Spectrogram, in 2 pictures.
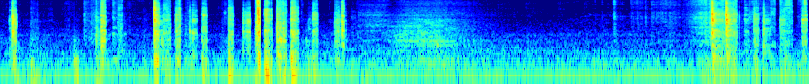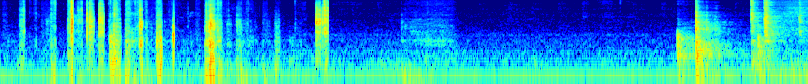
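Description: Kitchen knife cutting a green bell pepper and onion on a glass cutting board: the blade strikes the glass in sharp clicks and taps. The clicks come in three bunches: one at the start, a longer one in the middle, and a short one near the end, with quiet pauses between them.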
